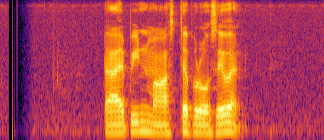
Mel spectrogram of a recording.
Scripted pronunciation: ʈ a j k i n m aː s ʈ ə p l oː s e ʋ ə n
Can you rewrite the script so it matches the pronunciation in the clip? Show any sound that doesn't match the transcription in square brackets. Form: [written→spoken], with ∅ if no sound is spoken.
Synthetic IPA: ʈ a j [k→p] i n m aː s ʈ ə p [l→ɾ] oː s e ʋ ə n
